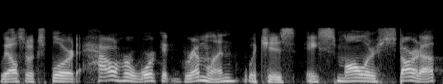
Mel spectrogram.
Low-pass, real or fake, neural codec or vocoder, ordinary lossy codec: 5.4 kHz; fake; codec, 16 kHz in and 24 kHz out, 2.2 kbps, FireRedTTS-2 codec; Opus, 64 kbps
